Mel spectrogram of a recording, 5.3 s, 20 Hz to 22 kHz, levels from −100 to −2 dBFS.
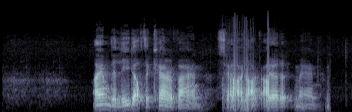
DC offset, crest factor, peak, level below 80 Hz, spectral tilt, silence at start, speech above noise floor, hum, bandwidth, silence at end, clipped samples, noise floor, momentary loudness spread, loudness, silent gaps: under 0.1%; 24 dB; -10 dBFS; -74 dBFS; -4.5 dB/octave; 1.4 s; 42 dB; none; 13 kHz; 0.35 s; under 0.1%; -73 dBFS; 15 LU; -31 LUFS; none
